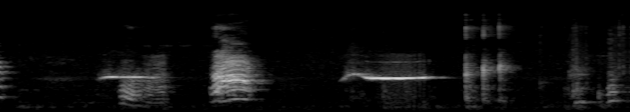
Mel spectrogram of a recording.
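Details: Javan myna, known for copying people coughing, giving steady level whistled notes mixed with harsh raspy bursts and short clicking, throaty sounds in a small indoor space.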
